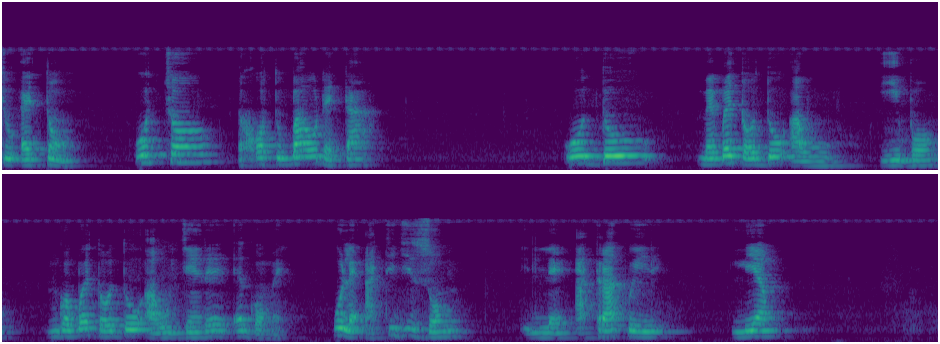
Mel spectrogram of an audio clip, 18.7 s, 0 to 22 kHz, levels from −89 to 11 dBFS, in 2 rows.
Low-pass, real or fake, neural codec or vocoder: 7.2 kHz; real; none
